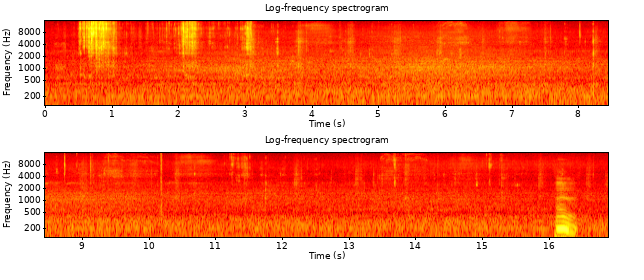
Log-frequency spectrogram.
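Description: Someone bites into Domino's loaded nachos with spring onions and ground beef, a few sharp crunches early on, then quiet chewing over faint background hum and a final loud crunch.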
